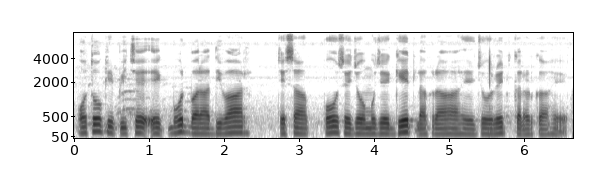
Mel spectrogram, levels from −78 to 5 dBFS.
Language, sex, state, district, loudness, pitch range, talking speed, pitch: Hindi, male, Arunachal Pradesh, Lower Dibang Valley, -19 LUFS, 105-120 Hz, 190 wpm, 110 Hz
